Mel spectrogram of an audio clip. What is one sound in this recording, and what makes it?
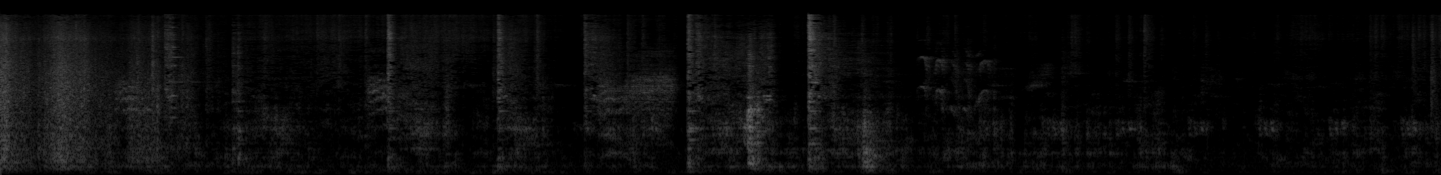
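Food sizzles in hot oil in a pan.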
